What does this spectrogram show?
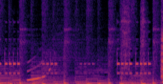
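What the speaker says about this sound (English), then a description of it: "Okay, let's shut off this alarm" Phone alarm ringing as a wake-up tone, repeated bright electronic ringtone bursts with rising chirps over a busy musical background, loud and close, with no speech.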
